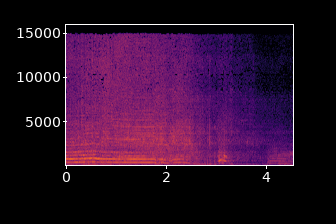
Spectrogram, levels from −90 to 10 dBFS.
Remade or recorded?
remade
